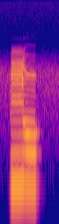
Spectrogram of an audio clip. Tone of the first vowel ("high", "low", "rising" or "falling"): high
